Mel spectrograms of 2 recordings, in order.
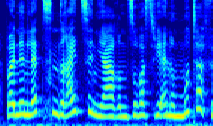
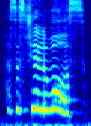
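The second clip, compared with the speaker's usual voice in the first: high, loud frightened question; frightened cry; 9 semitones higher, 9 dB louder than usual. A narrator's reading. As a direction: cry out in fear. Sophie frightened.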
